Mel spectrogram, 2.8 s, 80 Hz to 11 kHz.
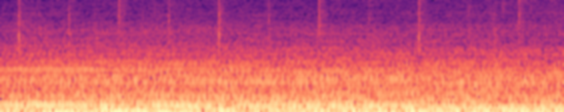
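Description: Porsche Cayman GTS 4.0 on track at Circuit Estoril in Portugal, in Sport Plus mode: a steady, loud engine drone with low rumble, heard from inside the car and sustained throughout.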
